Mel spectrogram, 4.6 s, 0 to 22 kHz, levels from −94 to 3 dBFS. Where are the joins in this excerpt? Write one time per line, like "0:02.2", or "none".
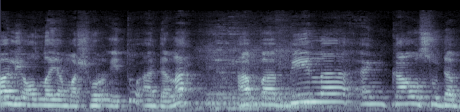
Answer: none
